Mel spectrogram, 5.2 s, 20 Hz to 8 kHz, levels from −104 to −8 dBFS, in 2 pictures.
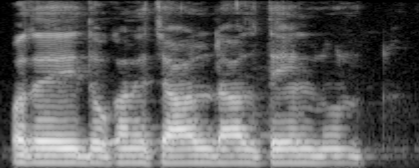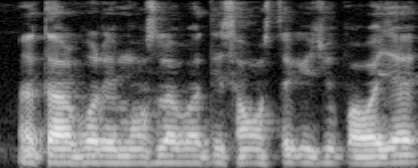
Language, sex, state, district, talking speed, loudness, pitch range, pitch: Bengali, male, West Bengal, Kolkata, 160 wpm, -25 LUFS, 120-125 Hz, 120 Hz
